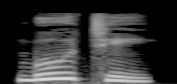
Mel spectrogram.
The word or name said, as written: ಬೂಚಿ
